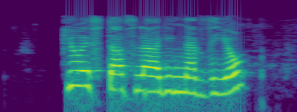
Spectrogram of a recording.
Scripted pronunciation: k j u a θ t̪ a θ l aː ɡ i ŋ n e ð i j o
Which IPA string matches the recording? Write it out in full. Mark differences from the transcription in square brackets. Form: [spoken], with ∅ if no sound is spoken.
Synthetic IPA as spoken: k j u [e] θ t̪ a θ l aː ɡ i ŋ n [a] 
